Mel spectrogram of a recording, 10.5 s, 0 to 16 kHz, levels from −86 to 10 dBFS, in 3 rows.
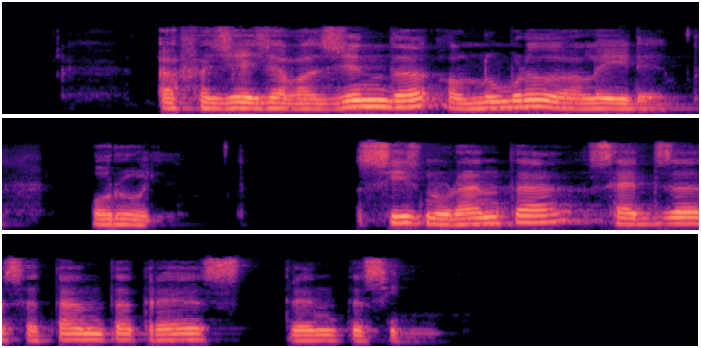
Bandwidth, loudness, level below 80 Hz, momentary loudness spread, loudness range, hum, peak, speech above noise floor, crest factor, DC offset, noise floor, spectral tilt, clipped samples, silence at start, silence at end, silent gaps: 8 kHz; -18 LUFS; -60 dBFS; 10 LU; 4 LU; none; -2 dBFS; 41 dB; 16 dB; under 0.1%; -59 dBFS; -5.5 dB/octave; under 0.1%; 0.8 s; 1.4 s; 3.79-3.90 s, 4.92-5.19 s, 8.33-8.38 s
